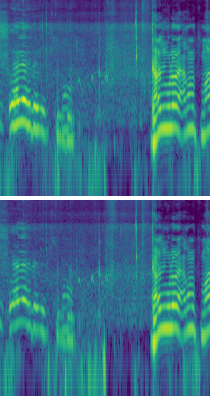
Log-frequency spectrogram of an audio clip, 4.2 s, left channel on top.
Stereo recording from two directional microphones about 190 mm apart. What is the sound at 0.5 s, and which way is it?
Speech, 40° left (ahead or behind).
